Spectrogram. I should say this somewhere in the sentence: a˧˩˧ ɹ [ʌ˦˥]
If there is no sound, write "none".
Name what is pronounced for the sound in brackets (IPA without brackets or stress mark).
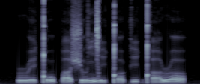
ʌ˥˩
